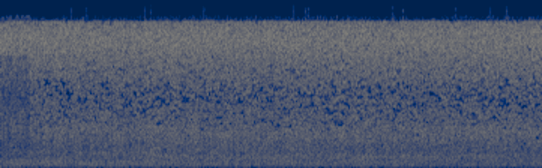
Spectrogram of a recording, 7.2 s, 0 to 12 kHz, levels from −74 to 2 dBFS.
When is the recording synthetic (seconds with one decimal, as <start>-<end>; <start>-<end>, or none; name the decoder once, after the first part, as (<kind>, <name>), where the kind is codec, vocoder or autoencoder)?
1.6-2.5 (vocoder, BigVGAN v2); 3.6-5.4; 6.3-6.8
